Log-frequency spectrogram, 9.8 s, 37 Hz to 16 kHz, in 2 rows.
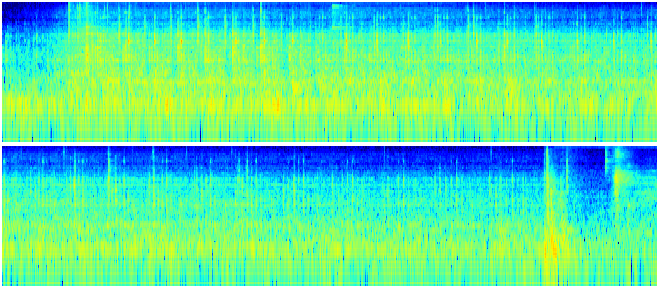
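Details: Trex 600e Pro DFC helicopter, rotor head spun hard by hand and spinning down: faint light ticking and ratcheting; owner suspects front torque tube drive gear assembly, its top/bottom bearings or umbrella gear; plans replacing them.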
